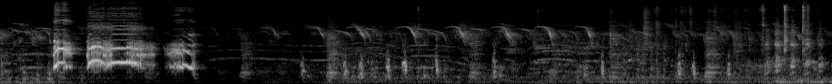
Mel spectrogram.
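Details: Third-generation (F3) red junglefowl crowing: a loud, harsh, multi-part crow in the first two seconds, followed by a busy background of many quick, high, downward-sweeping chirps from other birds.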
